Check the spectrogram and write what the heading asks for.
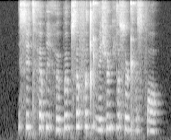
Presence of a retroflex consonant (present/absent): present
